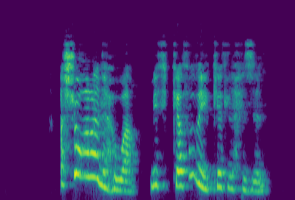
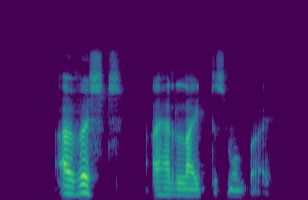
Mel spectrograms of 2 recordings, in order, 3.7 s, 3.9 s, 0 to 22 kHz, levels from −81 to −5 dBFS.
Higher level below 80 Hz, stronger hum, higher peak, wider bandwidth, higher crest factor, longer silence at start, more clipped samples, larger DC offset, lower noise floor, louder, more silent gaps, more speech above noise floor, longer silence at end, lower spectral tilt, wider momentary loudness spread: about the same, -76 dBFS vs -76 dBFS; neither; first, -2 dBFS vs -8 dBFS; first, 10 kHz vs 8 kHz; second, 18 dB vs 24 dB; about the same, 0.75 s vs 0.75 s; neither; neither; second, -82 dBFS vs -86 dBFS; first, -18 LUFS vs -29 LUFS; neither; first, 63 dB vs 56 dB; second, 0.35 s vs 0.5 s; second, -1.5 dB/octave vs -4.5 dB/octave; second, 14 LU vs 18 LU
